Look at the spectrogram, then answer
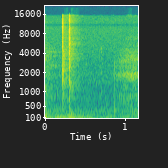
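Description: Someone types on a computer keyboard entering data into an Excel spreadsheet, a few quick close key clicks, two sharp strokes early on, then a soft tap over a low room hum.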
